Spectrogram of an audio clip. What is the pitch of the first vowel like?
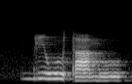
high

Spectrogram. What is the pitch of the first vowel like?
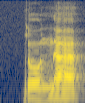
low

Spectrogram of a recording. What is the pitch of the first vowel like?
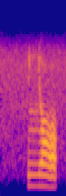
low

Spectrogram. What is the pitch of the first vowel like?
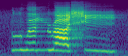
high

